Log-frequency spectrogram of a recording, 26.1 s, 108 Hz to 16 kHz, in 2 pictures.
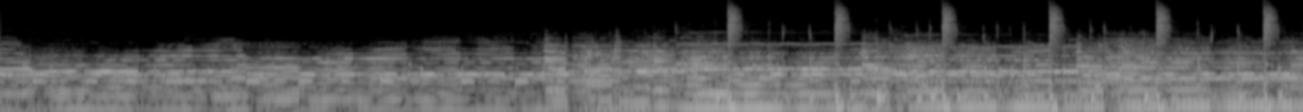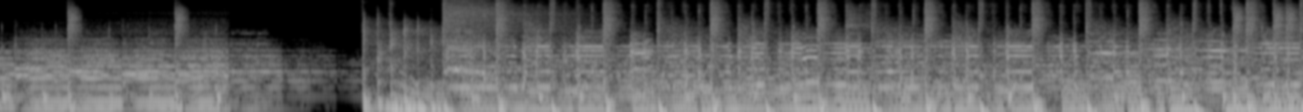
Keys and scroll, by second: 0.2 alt+q, 0.5-0.8 ctrl+z, 1.9 g, 2.3 g, 2.7 g, 3.0 alt+q, 4.1 alt+q, 4.8 alt+q, 5.2 alt+q, 5.4 alt+q, 5.7 g, 6.2 g, 7.0 alt+z, 7.3 alt+z, 7.5 g, 7.7 alt+q, 8.2 alt+q, 8.5 g, 8.9 alt+q, 9.1 alt+q, 9.6 alt+q, 9.8 alt+q, 10.0 g, 10.4 alt+q, 10.6 alt+q, 10.7 g, 11.1 g, 12.0 alt+q, 12.1 alt+q, 12.3 g, 12.8 g, 13.2 alt+q, 13.3 alt+q, 13.4 alt+q, 13.5 alt+q, 13.6 g, 14.5 Tab, 14.7 Tab, 14.9 alt+q, 14.9 1, 15.1 1, 15.2 1, 16.2 ctrl+Tab, 17.2 k, 18.4 alt+q, 19.6 g, 20.6 j, 21.1 Tab, 21.2 Tab, 21.6 g, 23.6 g, 24.2 Tab, 24.4 Tab, 24.6 alt+q, 25.1 k.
